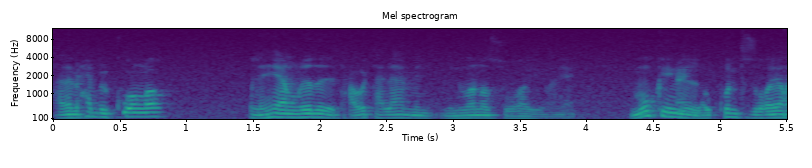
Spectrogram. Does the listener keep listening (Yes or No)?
Yes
